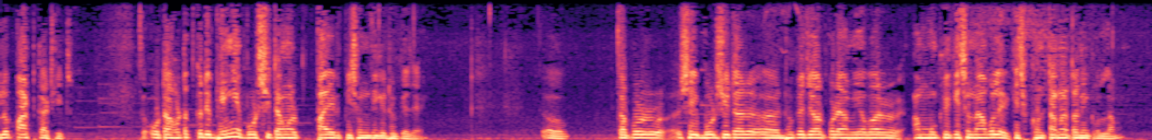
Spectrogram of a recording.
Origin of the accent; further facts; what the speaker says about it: Dhaka, Dhaka Division, Bangladesh; মূলত আমার জন্ম হয়েছে ঢাকায়। আব্বু চাকরি করতো পিজিতে, সেই সুবাদে পিজির কোয়ার্টারেই আমরা থাকতাম।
